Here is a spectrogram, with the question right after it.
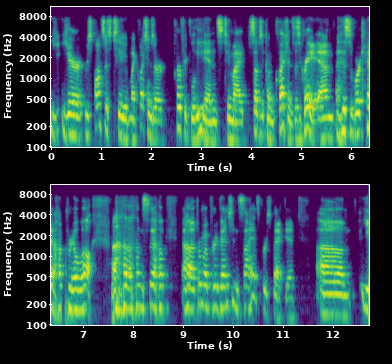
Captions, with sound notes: Your responses to my questions are perfect lead ins to my subsequent questions. This is great. This is working out real well. (chuckles) So from a prevention science perspective,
